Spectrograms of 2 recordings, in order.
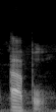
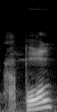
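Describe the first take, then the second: First: "apple" as AP-pol with falling tune; correct first-syllable stress. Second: "apple" pushed onto the last syllable, a-POL, rising and loud; mispronounced "apple" with a rising POL; wrong stress. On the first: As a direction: stress AP in "apple" and drop the end. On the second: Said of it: "No es". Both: Shown as a demonstration.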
